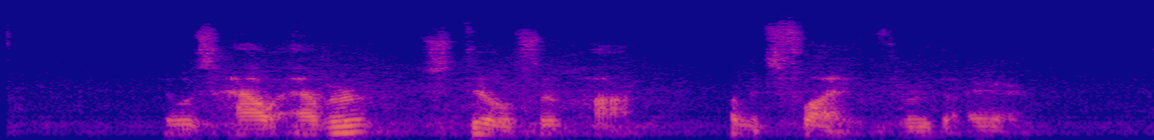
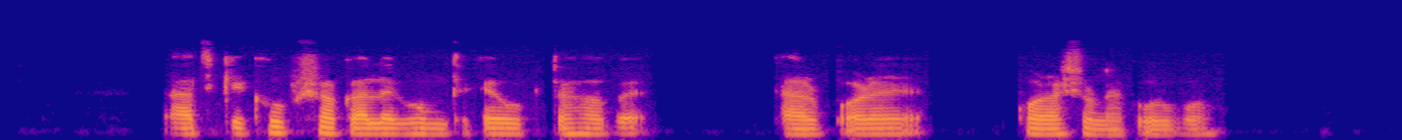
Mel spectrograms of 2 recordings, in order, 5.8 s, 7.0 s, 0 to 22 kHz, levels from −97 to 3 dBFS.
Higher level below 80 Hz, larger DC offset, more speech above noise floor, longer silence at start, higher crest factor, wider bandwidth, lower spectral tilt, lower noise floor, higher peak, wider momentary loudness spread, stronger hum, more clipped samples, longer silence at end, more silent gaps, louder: second, -88 dBFS vs -66 dBFS; neither; second, 37 dB vs over 66 dB; about the same, 0.8 s vs 0.8 s; about the same, 22 dB vs 20 dB; first, 12.5 kHz vs 6.2 kHz; second, -5.5 dB/octave vs -8 dB/octave; second, -79 dBFS vs under -90 dBFS; second, -22 dBFS vs -6 dBFS; first, 16 LU vs 9 LU; neither; neither; second, 0.7 s vs 0.95 s; neither; second, -42 LUFS vs -25 LUFS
